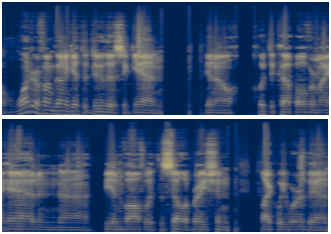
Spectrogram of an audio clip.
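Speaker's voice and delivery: ordinary delivery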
